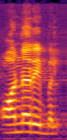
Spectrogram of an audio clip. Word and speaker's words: honorable: An honorable, O means it is O. So O is what? O is a vowel. So that's why I have used an over here. H will be silent. If it is silent, if you see the next one, that is O, and O is a vowel. That's why I have used an honorable man, because it sounds a vowel.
